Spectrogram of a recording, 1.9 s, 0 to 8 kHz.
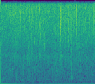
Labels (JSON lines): {"label": "biophony", "recorder": "SoundTrap 300"}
